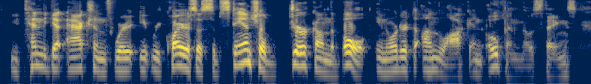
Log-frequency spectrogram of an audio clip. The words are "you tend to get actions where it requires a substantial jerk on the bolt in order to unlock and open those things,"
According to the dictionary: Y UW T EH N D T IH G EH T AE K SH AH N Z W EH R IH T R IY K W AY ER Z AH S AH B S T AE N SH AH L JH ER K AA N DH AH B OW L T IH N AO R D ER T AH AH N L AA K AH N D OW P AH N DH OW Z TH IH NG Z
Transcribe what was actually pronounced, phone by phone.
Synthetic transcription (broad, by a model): Y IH T EH N T IH G EH T AE K SH AH N Z W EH R IH T R IY K W AY ER Z AH S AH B S T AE N SH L JH ER K N DH AH B OW L T IH N AO R D ER T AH AH N L AA K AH N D OW P AH N DH OW Z TH IH NG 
